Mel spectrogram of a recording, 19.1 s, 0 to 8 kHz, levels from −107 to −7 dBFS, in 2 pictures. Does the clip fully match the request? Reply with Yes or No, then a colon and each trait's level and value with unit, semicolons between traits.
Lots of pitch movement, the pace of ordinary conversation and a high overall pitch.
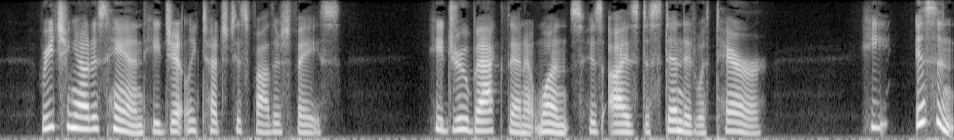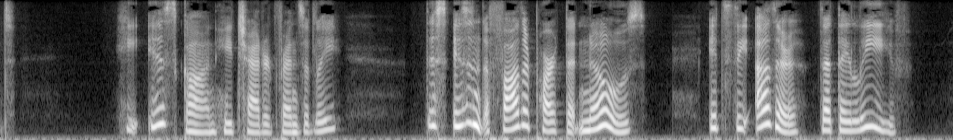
No: wide, 6.0 semitones; slow, 130 wpm; high, 205 Hz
